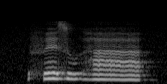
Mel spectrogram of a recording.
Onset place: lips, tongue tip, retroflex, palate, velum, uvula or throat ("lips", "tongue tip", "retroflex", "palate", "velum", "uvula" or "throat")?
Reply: lips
